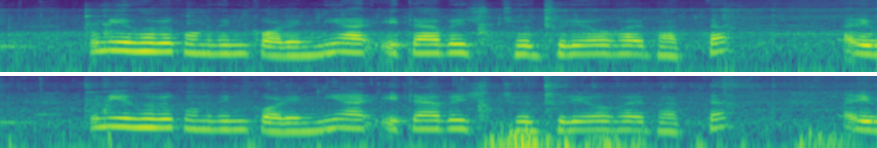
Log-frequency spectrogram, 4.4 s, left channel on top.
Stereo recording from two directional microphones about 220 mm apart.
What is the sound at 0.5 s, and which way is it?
Speech, centre (ahead or behind).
